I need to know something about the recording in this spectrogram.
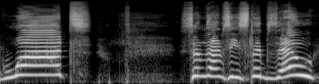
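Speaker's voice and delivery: high, loud, incredulous yelp; shocked disbelief. Retold or imitated. Young narrator hears the sister's warning, shocked high yelp. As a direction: squeal it high in total disbelief. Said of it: "I'm like".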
